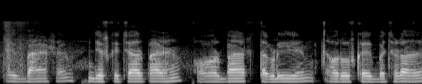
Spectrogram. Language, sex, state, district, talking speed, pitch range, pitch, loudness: Hindi, male, Uttar Pradesh, Varanasi, 225 wpm, 135-140 Hz, 135 Hz, -19 LUFS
